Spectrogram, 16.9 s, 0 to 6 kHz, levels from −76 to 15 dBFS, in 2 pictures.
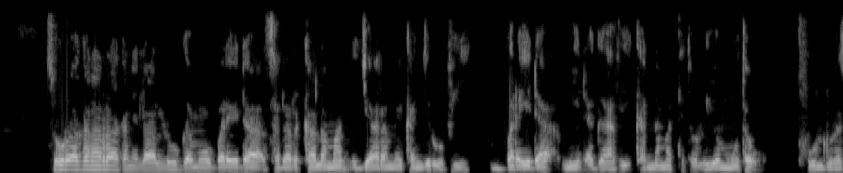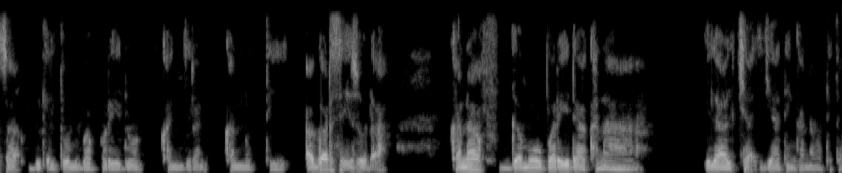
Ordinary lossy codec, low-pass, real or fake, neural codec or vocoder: AAC, 48 kbps; 5.4 kHz; real; none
